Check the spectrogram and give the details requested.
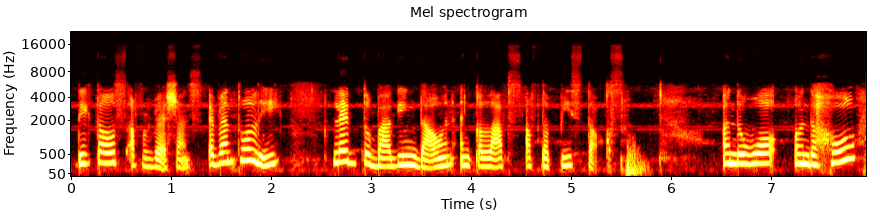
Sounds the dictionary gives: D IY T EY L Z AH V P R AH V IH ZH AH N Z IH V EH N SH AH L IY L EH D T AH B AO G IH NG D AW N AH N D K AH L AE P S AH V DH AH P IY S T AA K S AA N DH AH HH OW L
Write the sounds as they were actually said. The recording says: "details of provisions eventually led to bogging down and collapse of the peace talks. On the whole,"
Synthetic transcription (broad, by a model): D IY T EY L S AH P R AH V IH SH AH N S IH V EH N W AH L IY L EH D T AH B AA G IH NG D AW N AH N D K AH L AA P S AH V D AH P IY S T AA K S AA N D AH HH OW L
